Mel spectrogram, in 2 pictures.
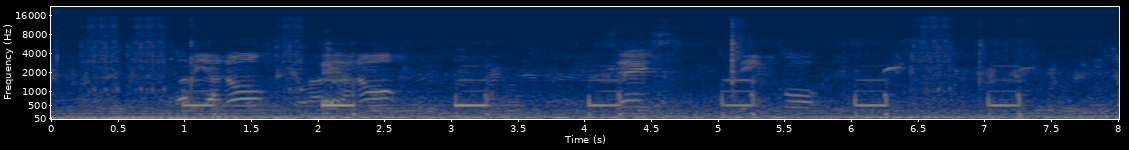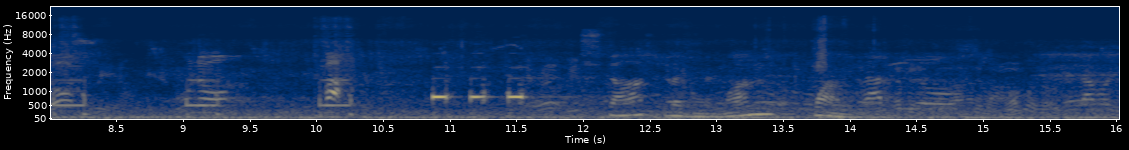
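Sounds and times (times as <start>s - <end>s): voices talking: 0.0s - 16.0s
short electronic beeps: 6.0s - 7.4s, 10.8s - 11.7s
louder higher beeps: 10.9s - 11.6s.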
